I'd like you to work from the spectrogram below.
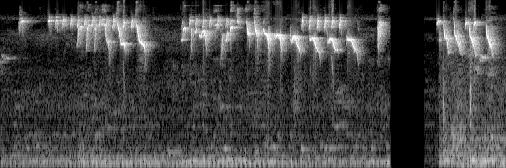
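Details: Kolibri wulung pikat recording, a brown-throated sunbird lure call used to attract birds: rows of rapid, very high descending chips in energetic bursts, broken by a short silent gap before more chips.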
